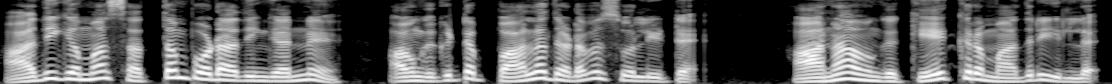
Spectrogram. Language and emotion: Tamil, sad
